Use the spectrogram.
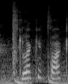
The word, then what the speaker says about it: Tlaquepaque: How do you pronounce this name, Gordon? Tlaquepaque.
